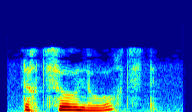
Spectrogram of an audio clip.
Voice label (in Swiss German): "zahnarzt", Bas Rhin; medecine; dentiste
